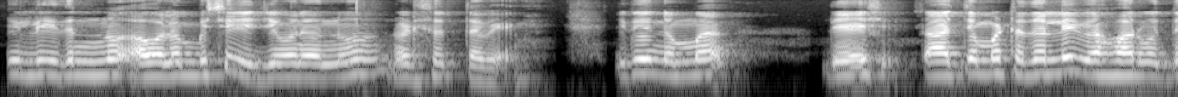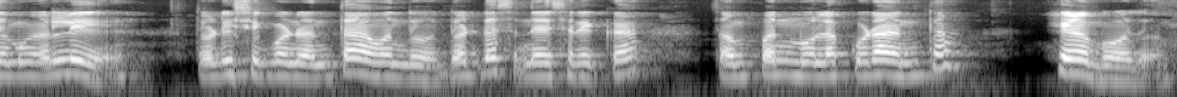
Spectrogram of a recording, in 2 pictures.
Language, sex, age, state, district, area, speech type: Kannada, female, 60+, Karnataka, Shimoga, rural, spontaneous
